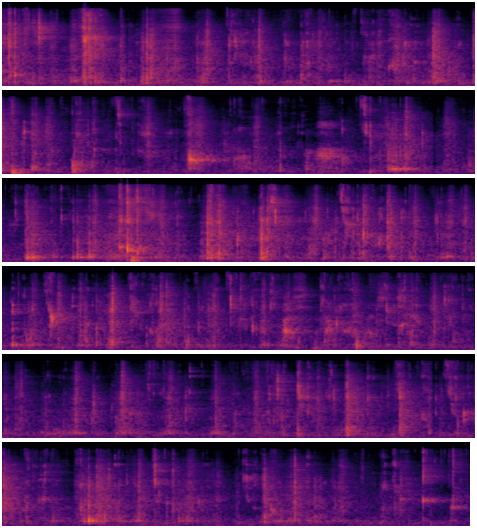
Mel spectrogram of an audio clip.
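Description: Two people biting and chewing fresh green grapes and strawberries close to the microphone: a dense, irregular run of short, crisp snaps and juicy squelches.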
